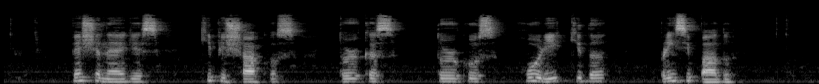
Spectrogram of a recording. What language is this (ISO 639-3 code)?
por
